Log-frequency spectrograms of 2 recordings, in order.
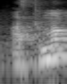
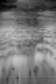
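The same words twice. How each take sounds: First: अस्थमा said with a clear t, ast-ma; wrong t sounded. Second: आसमा said with no t, as-ma; silent t. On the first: Teacher showing the wrong अस्थमा with a t. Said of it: "अस्थमा नहीं बोलते हैं". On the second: Teacher showing आसमा without the t. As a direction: drop the t in आसमा, say as-ma. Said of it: "ये टी नहीं बोला जाएगा". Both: Shown as a demonstration.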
